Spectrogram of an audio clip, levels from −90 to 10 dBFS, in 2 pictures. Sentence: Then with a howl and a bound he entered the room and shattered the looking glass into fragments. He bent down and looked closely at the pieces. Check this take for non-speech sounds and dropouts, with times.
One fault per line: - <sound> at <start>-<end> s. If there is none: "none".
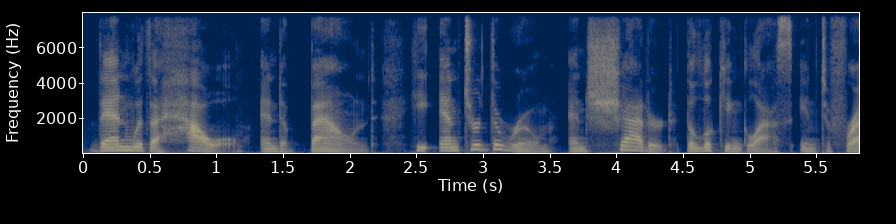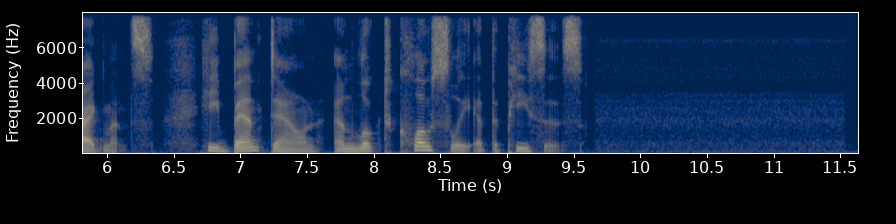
none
